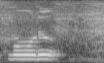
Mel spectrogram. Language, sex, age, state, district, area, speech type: Telugu, female, 30-45, Andhra Pradesh, Anakapalli, urban, read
